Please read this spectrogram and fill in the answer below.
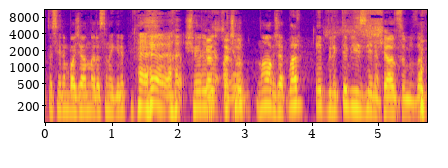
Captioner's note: laughs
